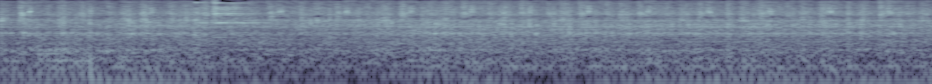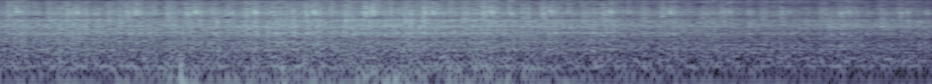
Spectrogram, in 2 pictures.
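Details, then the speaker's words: Honda Odyssey at idle, located with a mechanic's stethoscope: light quick tek-tek ticking about three a second from the aged serpentine belt tensioner; oil had dripped onto the belt. "Kalau bunyi yang bunyi tek-tek itu dari sini Tensioner nyinyir panbelnya dia udah lama biasanya ia bunyi"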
